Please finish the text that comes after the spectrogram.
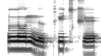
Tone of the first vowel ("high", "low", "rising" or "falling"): high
